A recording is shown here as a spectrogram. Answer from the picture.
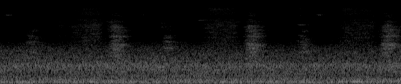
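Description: A man's heavy breathing from the exertion of a long set of pull-ups: short sharp breaths, about one every second, over a steady low hum.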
